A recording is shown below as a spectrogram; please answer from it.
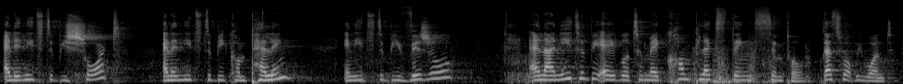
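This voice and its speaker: A woman's voice: medium pitch, animated, moderate pace, slight background noise. A woman whose first language is German gives an earnest, emphatic conference talk, building her points in repeated lists. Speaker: keynote speaker.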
